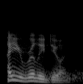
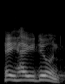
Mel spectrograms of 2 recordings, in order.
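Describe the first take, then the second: First: Sincere follow-up. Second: High, bright small-talk greeting, tossed off; a quick casual hello in passing; breezy pleasantry. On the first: Asking a friend a second time, gently and sincerely. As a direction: lean in and mean the question. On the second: Greeting a friend with surface small talk, breezy. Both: Shown as a demonstration. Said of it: "Ask twice".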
